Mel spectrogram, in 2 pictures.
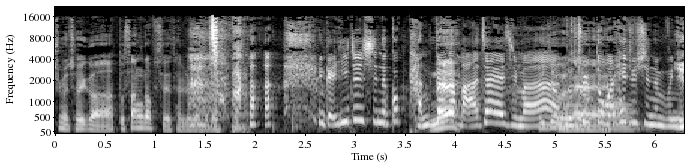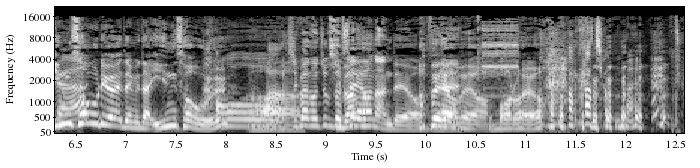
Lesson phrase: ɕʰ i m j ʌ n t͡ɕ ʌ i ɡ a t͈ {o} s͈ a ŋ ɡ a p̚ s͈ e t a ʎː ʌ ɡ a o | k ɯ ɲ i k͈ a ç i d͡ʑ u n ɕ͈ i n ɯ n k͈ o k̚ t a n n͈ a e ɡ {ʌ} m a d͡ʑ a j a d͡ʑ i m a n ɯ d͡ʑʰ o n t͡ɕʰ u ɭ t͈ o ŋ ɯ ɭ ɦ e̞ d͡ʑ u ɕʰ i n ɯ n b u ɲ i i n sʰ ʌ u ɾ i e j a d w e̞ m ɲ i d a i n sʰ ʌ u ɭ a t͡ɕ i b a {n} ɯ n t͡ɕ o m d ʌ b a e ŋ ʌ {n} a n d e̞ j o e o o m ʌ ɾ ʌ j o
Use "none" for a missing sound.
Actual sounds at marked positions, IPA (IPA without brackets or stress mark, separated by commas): o, a, ŋ, n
